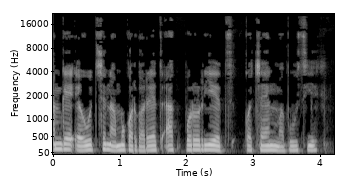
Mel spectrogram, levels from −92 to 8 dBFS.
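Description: Throughout the speech, generation loss is audible: swirly, smeared high end, a hollow midrange and softened consonant attacks. This is likely from roughly seven successive AAC-LC re-encodes, around 96 kbit/s by the sound, each requantising on a shifted frame grid. Content stops at 20 kHz.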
